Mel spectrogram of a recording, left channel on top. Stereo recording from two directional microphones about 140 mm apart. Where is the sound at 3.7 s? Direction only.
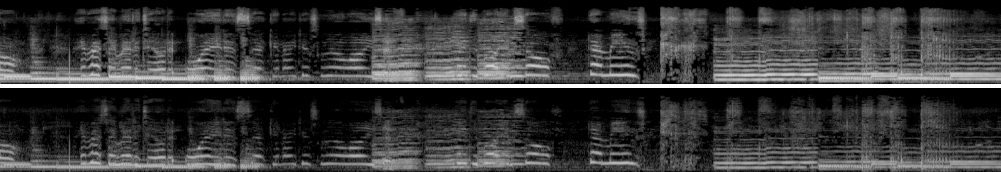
35° left (ahead or behind).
